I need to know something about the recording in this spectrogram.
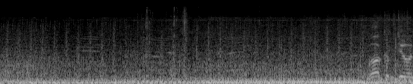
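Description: A helicopter rotor thumps overhead.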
